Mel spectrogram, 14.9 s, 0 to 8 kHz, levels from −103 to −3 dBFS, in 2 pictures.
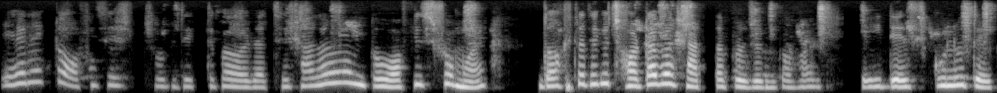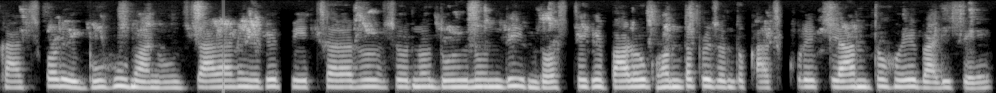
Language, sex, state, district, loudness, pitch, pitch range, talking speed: Bengali, female, West Bengal, Kolkata, -24 LUFS, 215 Hz, 205-230 Hz, 165 wpm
